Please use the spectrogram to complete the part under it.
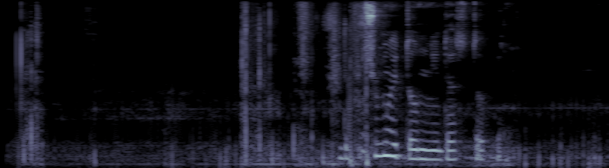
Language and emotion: Russian, sad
